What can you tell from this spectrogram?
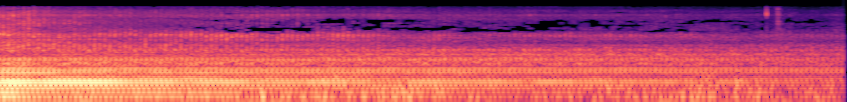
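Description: A motor vehicle's engine passing on the highway and fading steadily as it drives away.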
